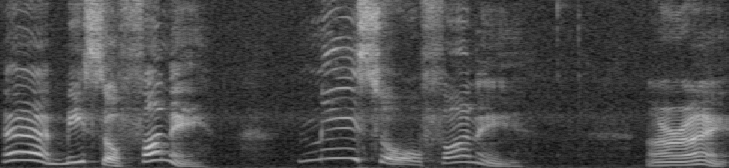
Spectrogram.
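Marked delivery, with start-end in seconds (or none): 0.0-3.5 silly alien voice, very high, swooping, very slow. After thanking someone for a heart, joking around in a Jar Jar voice. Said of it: "That's my Star Wars voice".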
